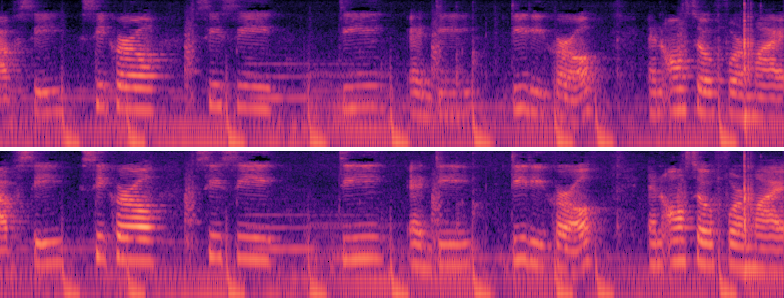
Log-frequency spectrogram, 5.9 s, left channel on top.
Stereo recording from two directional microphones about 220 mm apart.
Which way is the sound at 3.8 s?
35° right (ahead or behind).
